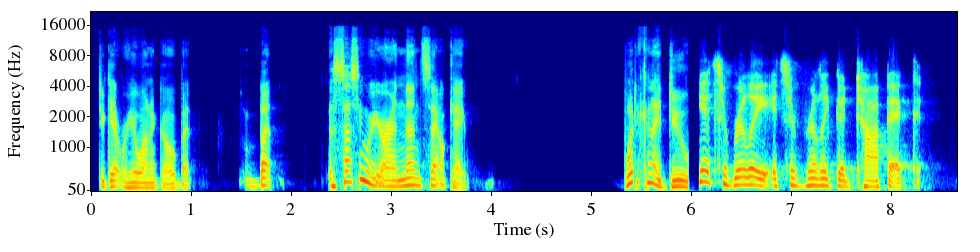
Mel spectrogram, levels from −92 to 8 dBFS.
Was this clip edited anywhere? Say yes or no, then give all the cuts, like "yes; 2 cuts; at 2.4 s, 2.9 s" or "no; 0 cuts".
yes; 1 cut; at 6.0 s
